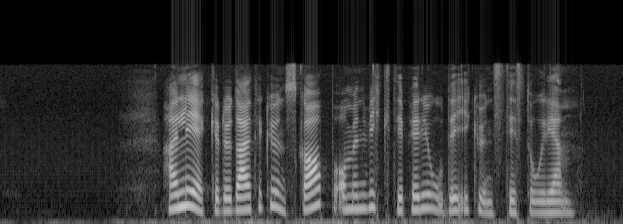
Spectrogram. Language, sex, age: Norwegian, female, 54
